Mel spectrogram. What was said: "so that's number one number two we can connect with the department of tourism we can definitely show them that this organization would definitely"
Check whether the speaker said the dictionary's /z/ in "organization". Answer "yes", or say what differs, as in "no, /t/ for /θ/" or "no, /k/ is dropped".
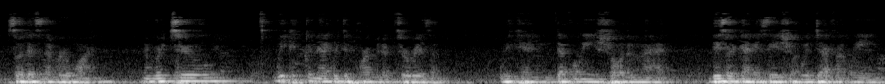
yes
